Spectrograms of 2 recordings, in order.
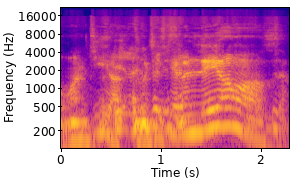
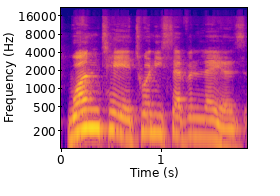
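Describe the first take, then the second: First: It is said in a put-on French accent. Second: It is said in the speaker's ordinary accent.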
